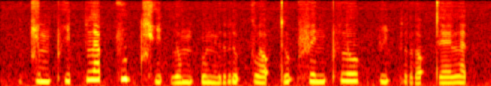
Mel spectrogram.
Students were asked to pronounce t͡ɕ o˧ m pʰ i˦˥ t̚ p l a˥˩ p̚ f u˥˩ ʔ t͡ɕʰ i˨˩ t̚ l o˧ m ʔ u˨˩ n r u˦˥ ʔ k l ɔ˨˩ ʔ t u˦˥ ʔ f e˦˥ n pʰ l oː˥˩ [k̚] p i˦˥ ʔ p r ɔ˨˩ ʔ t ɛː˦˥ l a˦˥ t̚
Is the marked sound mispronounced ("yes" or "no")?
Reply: no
